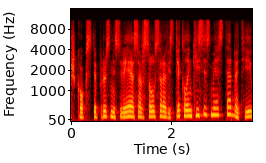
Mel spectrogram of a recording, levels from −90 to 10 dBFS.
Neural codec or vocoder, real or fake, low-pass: codec, 16 kHz in and 24 kHz out, 0.8 kbps, FocalCodec, streaming, 65536 codes; fake; 10.8 kHz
